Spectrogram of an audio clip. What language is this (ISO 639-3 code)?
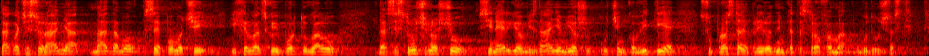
hrv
